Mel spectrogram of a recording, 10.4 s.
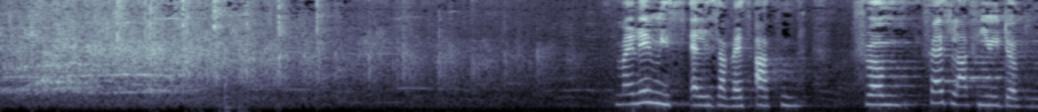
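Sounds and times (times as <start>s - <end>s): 
church congregation applauding to welcome a testimony: 0.0s - 6.0s
speech: 6.2s - 10.3s.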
